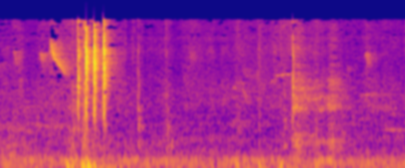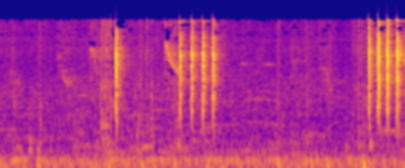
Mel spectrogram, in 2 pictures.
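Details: Young tiger shrike in active song gives three separate volleys of rapid, grating, evenly spaced pulses, each a few notes long, separated by quiet gaps with faint high slurred chirps.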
